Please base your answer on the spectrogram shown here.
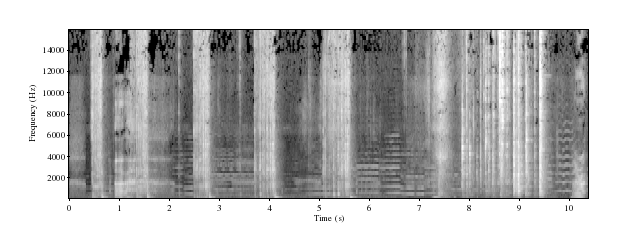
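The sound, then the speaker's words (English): Knife chopping spinach on a cutting board for soup: a few sharp, separated strikes at irregular intervals, loud against a quieter background. “So I just got some spinach, because that's like the most healthy thing I can think of. And I'll cut it up really fine, just to add something a little bit green to this soup.”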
